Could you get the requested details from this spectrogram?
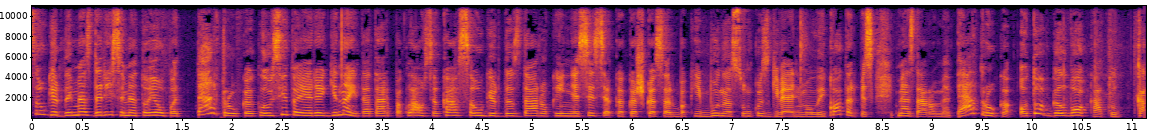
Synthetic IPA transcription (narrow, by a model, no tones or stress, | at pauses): sɐʊɡʲɪrd̪ɐɪmʲɛsd̪ɐɾʲiːsʲɪmʲɛt̪oːjɛʊpɐpʲɛrt̪ɾɐʊkɐklˠɐʊsʲiːt̪oːjɛɾʲɛɡʲɪnɐɪt̪ɑːd̪ɐrpɐklˠɐʊsʲɛkɑːsɐʊɡʲɪrd̪ɐsd̪ɑːɾoːkɐɪnʲɛsʲɪsʲɛkɐkɐʃkɐsɐrbɐkɐɪbuːnɐsʊŋkʊs̬ɡʲiːʋʲæːnʲɪmoːlˠɐɪkoːt̪ɐɾʲpʲɪsmʲɛsd̪ɑːɾoːmʲɛpʲɛrt̪ɾɐʊkɐoːt̪ʊɐb̚ɡɐlˠʋoːjkɑːt̪uk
